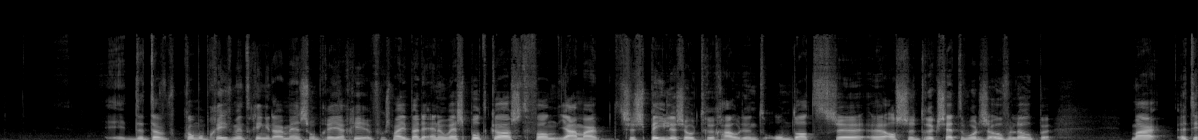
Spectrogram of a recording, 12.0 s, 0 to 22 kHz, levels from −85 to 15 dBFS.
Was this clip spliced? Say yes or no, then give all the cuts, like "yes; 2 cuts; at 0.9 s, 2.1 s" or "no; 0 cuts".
no; 0 cuts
